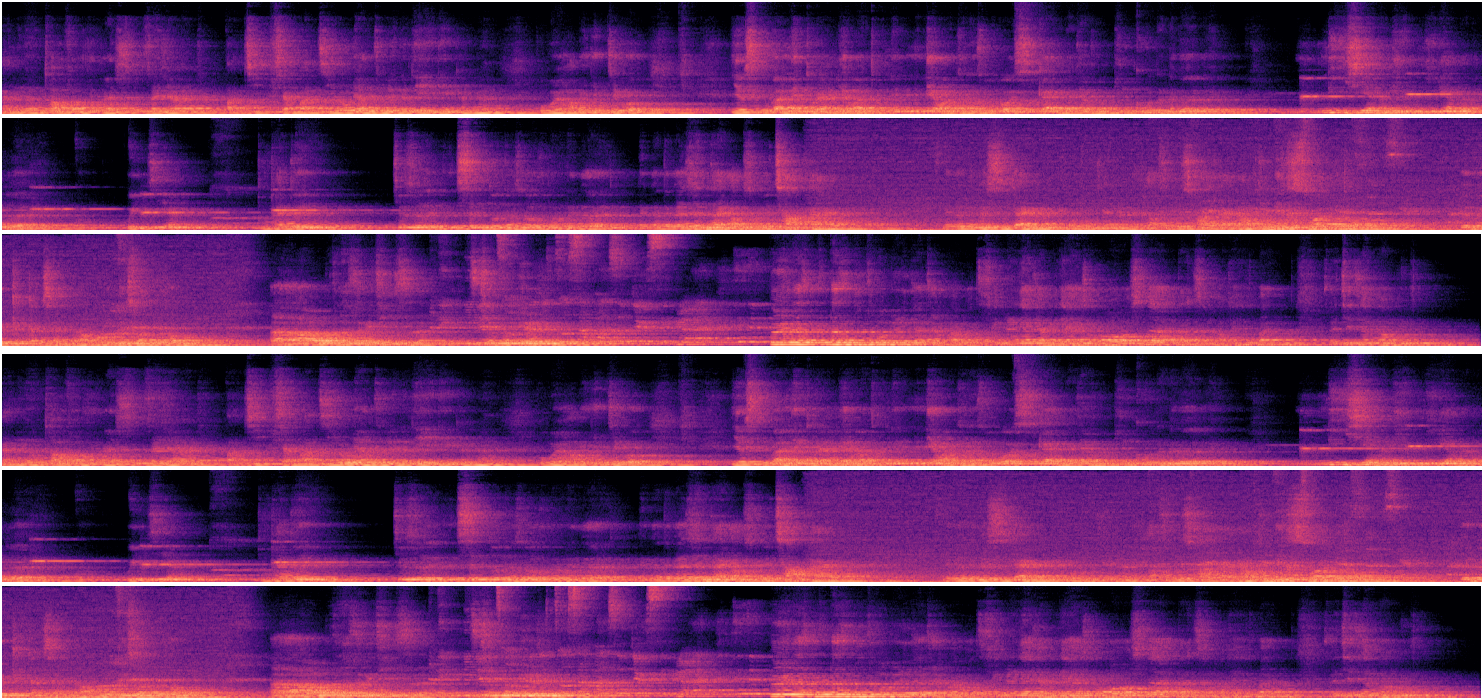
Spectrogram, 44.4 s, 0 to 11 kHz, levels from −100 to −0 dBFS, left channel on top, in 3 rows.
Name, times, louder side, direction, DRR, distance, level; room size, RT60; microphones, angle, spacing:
voice 1, 0.0-5.0 5.4-6.6 7.0-12.2 12.9-15.2 15.5-15.7 16.1-16.6 17.4-17.9 18.7-23.3 24.2-28.5 29.4-31.5 32.3-35.2 37.3-43.7, equal, 15° left, -6 dB, 0.4 m, -23 dB
sound 1, 13.0-13.4 14.0-14.4 15.1-15.4 16.2-16.6 17.5-17.8, left 1 dB, 10° right, 0.9 m, -36 dB
voice 2, 16.9-17.5 26.2-29.4 30.4-31.2 31.8-32.6 33.8-37.2, equal, 40° right, -9 dB, 0.7 m, -34 dB
sound 2, 22.8-31.9, equal, 80° right, 1.0 m, -35 dB
2.8 x 2.1 x 2.7 m, 2.7 s
head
